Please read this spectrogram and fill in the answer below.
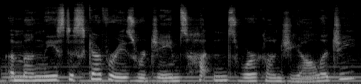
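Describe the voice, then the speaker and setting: A woman presenting a scripted narration in a measured, explanatory manner. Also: sits low, expressive. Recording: guitar music behind the voice. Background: plucked guitar music.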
